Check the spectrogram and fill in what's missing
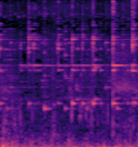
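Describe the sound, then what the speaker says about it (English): A goat caught and held by Masai villagers gives faint, scattered bleats and shuffling sounds over a low rumble of outdoor village noise, with no clear speech. "There, they caught the goat."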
